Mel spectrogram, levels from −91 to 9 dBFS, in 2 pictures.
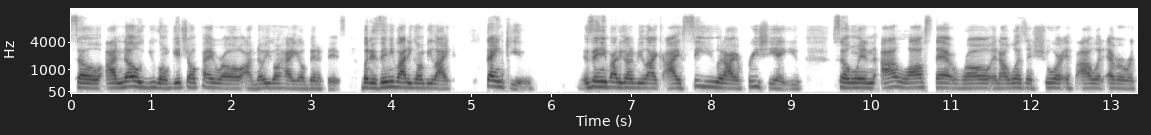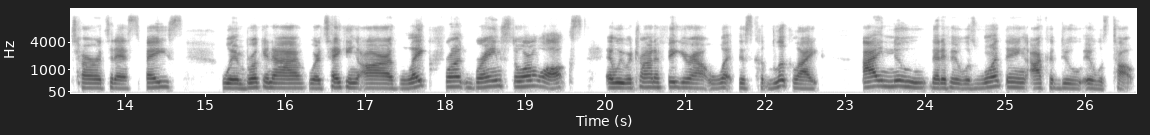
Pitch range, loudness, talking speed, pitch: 160-185 Hz, -27 LUFS, 210 wpm, 170 Hz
